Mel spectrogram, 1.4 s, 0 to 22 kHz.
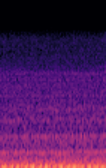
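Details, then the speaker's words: Mercedes CLK 320 V6 on test drive after new coil pack and spark plug wires for cylinder 5 misfire: steady low drone, no chopping or misfiring, no check engine light. "yeah, right now it runs smooth. It's not chopping or anything, not misfiring."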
